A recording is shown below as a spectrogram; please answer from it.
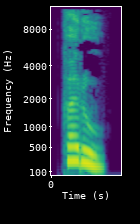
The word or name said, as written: ಕರ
